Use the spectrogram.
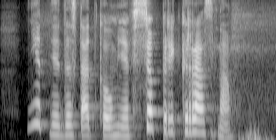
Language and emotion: Russian, positive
